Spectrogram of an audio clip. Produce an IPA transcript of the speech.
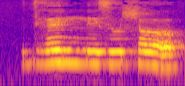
dʱ ɛ nː e z ɯ ɬ ʌ

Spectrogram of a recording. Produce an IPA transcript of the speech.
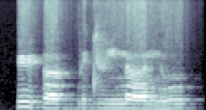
ʉ ɠ ɤː ɡ b ɨ d v i n ɤː n u

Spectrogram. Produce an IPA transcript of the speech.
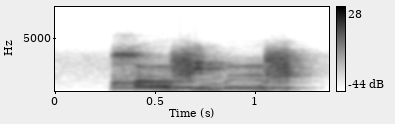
ʁ oː˨˥ v i˦ m ɯ˨˥ v

